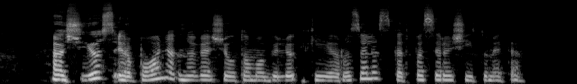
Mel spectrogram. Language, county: Lithuanian, Vilnius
